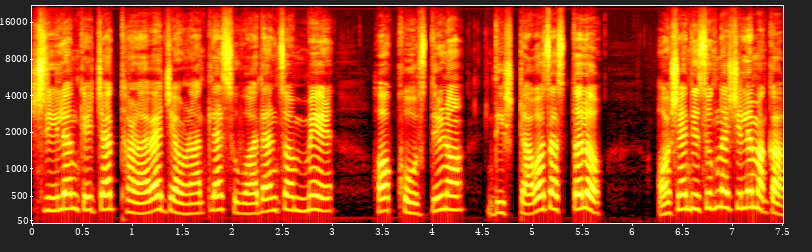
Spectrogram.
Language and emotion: Goan Konkani, surprised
